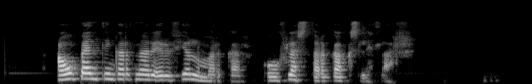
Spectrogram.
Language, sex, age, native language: Icelandic, female, 30-39, Icelandic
